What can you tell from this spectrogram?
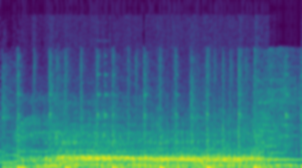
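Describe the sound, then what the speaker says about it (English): A jigsaw cuts steadily with a loud, continuous motor whine and a rapid, regular chattering pulse from the reciprocating blade, close by. "I have been recommended to use a jigsaw"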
